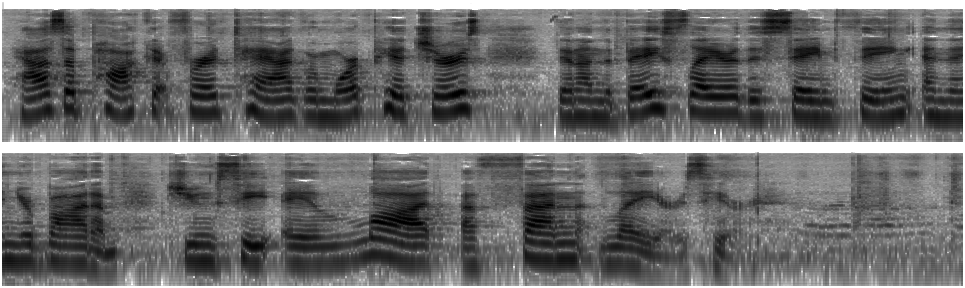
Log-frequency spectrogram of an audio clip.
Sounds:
speech

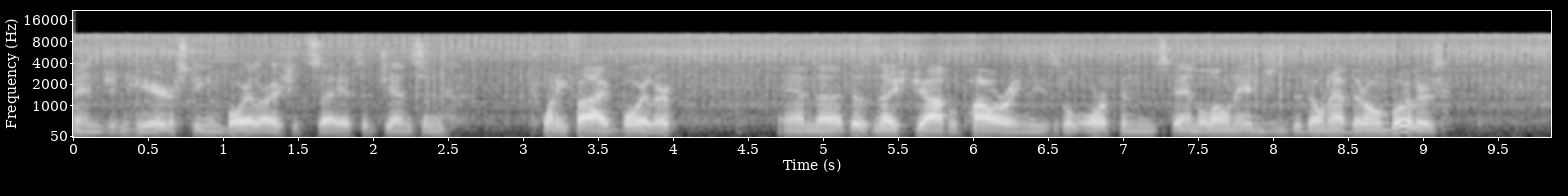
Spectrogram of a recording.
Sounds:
speech

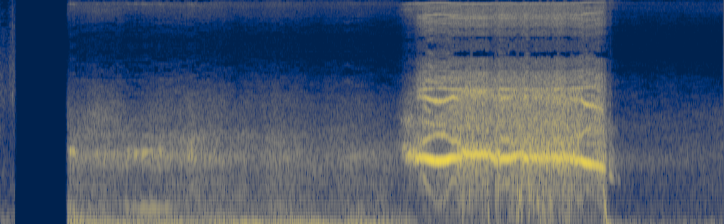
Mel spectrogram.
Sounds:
car passing by
skidding
motor vehicle (road)
car
vehicle

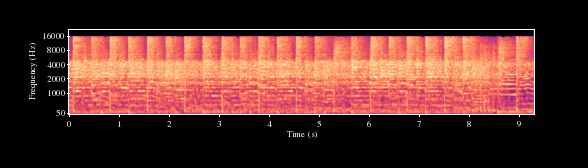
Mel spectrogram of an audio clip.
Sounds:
rock music
music
theme music

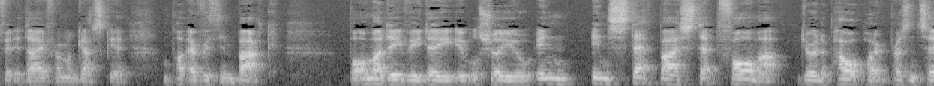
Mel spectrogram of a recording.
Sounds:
speech

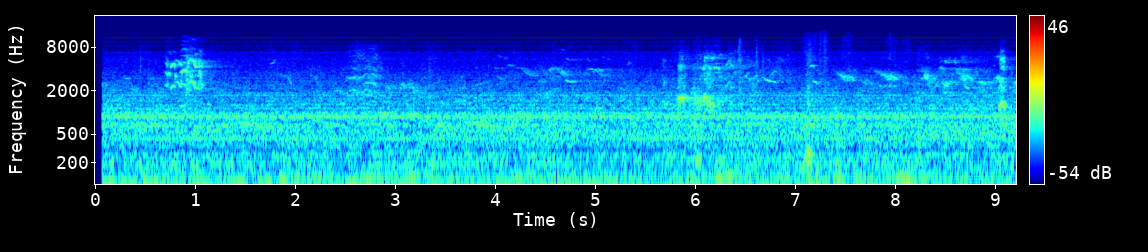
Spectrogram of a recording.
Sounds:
bird
outside, rural or natural
bird vocalization

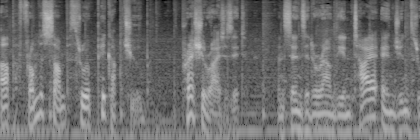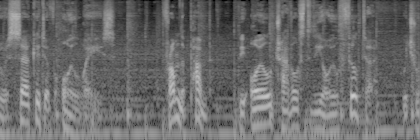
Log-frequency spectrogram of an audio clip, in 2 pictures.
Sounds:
speech
music

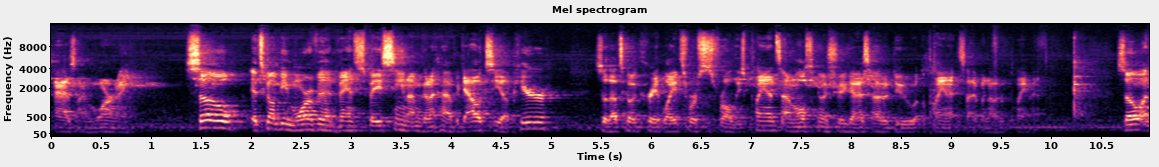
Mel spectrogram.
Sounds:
speech

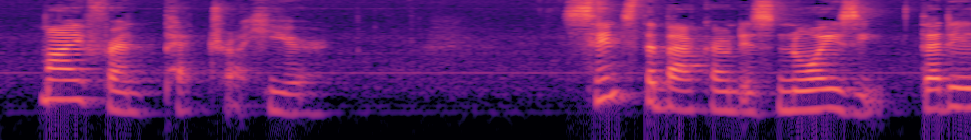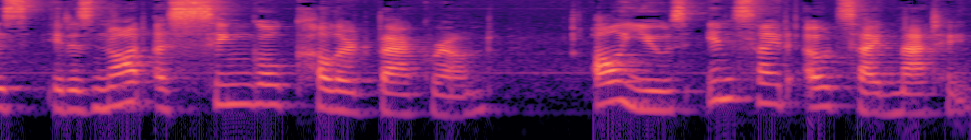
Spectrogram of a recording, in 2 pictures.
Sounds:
speech

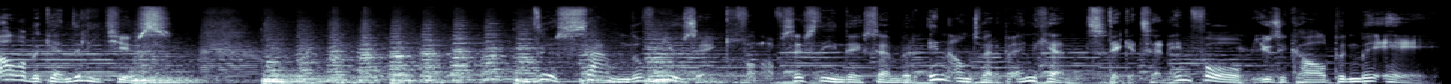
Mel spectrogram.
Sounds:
music
exciting music
speech

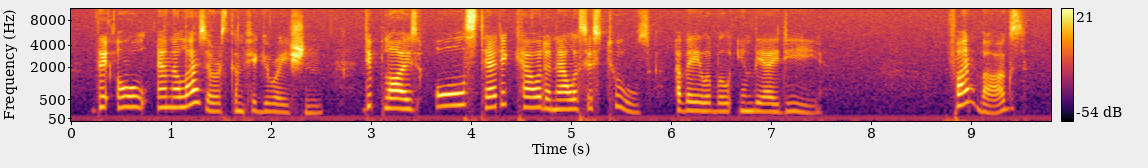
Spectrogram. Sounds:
speech
static

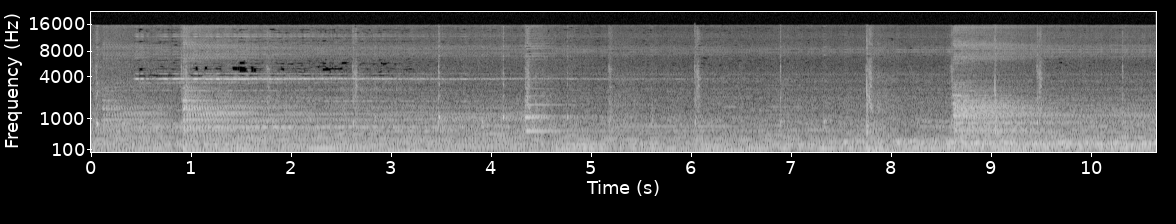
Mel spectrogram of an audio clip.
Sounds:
music
soundtrack music

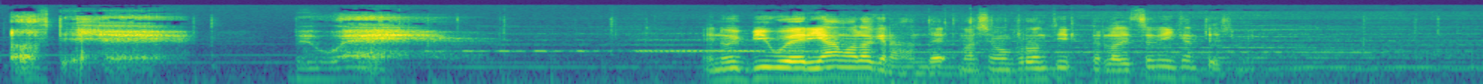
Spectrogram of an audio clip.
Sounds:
speech

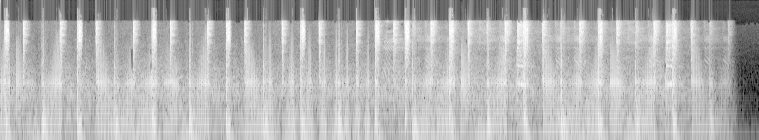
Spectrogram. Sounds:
music
techno

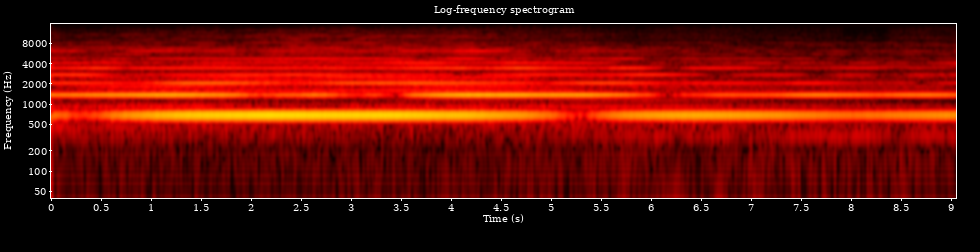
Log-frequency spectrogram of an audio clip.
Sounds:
siren

